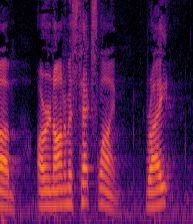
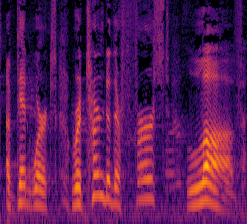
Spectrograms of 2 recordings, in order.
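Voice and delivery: loud, fervent preaching; 3 semitones higher, 7 dB louder than usual. Acted. Pastor preaching loudly to his congregation, fervent. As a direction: preach it with full force to the church.

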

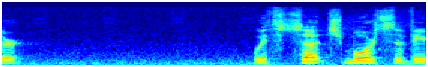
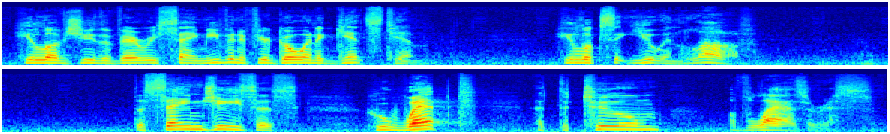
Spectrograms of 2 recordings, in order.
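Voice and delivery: normal talking voice

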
